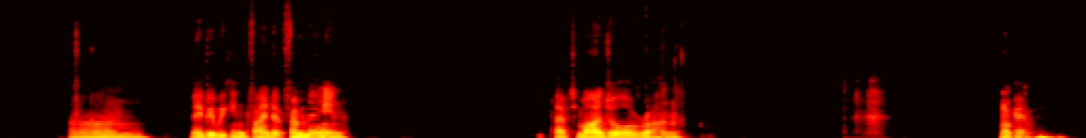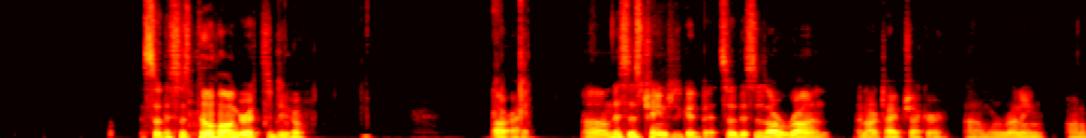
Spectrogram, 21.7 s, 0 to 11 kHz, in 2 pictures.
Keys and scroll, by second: 0.7 ctrl+Tab, 1.5 ctrl+Tab, 6.7 w, 6.9 Return, 9.5-10.1 j, 10.9 j, 13.3-17.0 typing, 18.5 typing.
